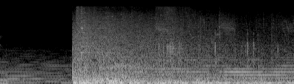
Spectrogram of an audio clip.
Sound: explosion

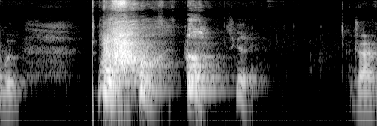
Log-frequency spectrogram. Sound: sneezing

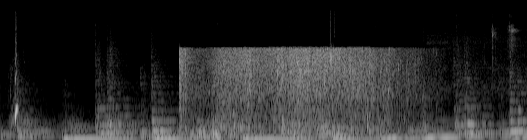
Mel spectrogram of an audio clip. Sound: fish pop and splash

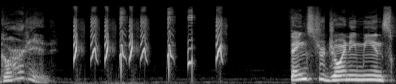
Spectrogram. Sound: squeaks squeaks

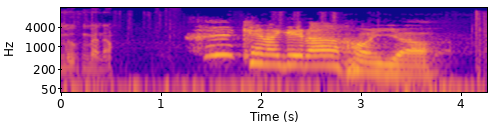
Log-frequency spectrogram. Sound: low voice

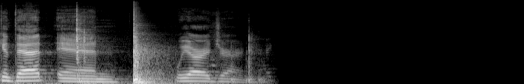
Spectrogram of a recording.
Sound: gavel bangs

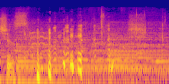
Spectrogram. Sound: laughs

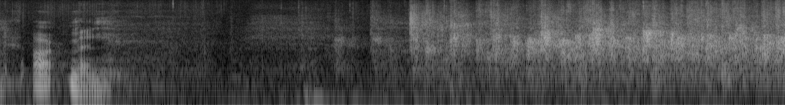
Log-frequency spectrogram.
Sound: applause

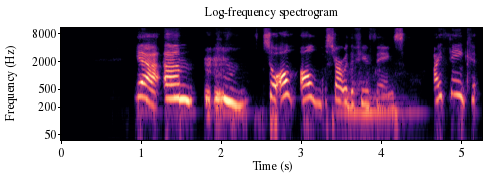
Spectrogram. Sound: clears throat

